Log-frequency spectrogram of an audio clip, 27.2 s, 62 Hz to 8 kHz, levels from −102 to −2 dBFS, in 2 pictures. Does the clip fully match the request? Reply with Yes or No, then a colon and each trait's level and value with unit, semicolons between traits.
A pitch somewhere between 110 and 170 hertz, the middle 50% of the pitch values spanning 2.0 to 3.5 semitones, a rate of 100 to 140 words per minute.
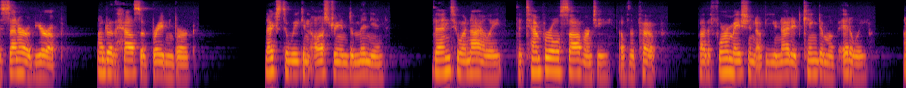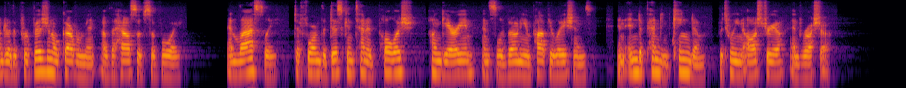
Yes: low, 135 Hz; average, 2.7 semitones; slow, 135 wpm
